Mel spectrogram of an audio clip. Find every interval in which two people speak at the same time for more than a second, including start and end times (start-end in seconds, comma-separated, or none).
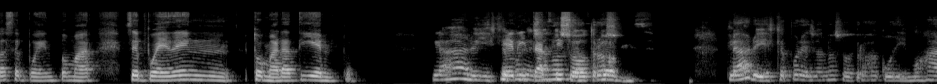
5.0-6.3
